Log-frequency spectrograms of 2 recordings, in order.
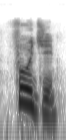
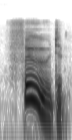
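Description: First: An extra vowel sound follows the final d. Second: The word ends cleanly on the d sound. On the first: The speaker calls it wrong. "automaticamente nós criamos uma vogal de apoio. Então fica assim" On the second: The speaker calls it right. "a pronúncia dessa palavra é food"

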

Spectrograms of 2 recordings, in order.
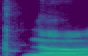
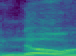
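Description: First: The reaction sounds flat and uninterested. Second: The reaction sounds engaged and genuinely interested. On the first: The speaker is not really listening. "If I'm just like" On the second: The speaker is really listening. "super clear if I'm actually listening to you. I'd be like"

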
